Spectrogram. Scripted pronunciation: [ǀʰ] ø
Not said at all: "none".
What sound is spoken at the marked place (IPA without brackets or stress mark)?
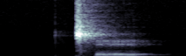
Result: ǀʰ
